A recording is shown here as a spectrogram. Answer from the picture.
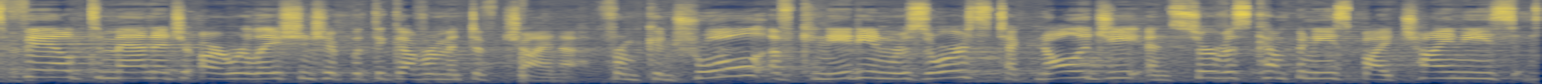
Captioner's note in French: voix de l'interprète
